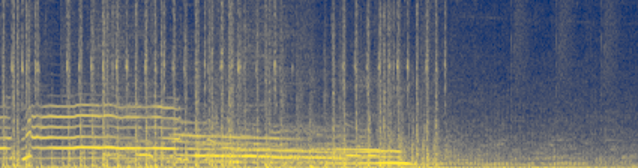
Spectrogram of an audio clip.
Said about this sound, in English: Grab a rifle off the squad leader and fire at the helicopter! Otherwise, we're screwed! All right. Anywhere with a gun! Attack the helicopter!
